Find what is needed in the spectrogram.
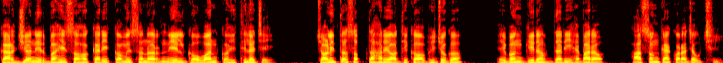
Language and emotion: Odia, neutral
